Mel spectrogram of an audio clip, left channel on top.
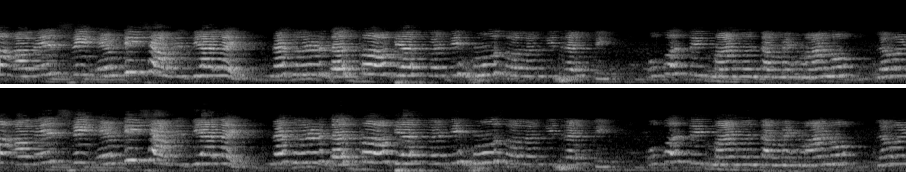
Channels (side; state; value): both; normal; correlation 0.30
